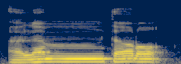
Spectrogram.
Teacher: Misalnya alam tara, tidak boleh ada dengung, atau istilahnya gunnah tambahan ya, yang membuat bacaan menjadi agak lambat di huruf mim ya, contohnya seperti tadi alam taro, nah itu tidak boleh ya, jadi langsung jelas suara mimnya, sempurna suara mimnya tanpa gunnah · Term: mim sukun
